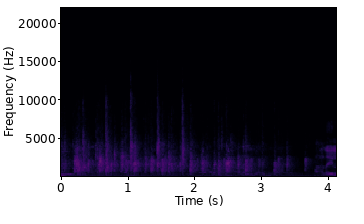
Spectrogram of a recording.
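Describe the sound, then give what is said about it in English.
An audience claps hands in praise during a sermon, a dense, uneven patter of sharp slaps that runs steadily for several seconds, with voices murmuring and calling out underneath. “Oh, somebody clap your hands and give Him praise.”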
